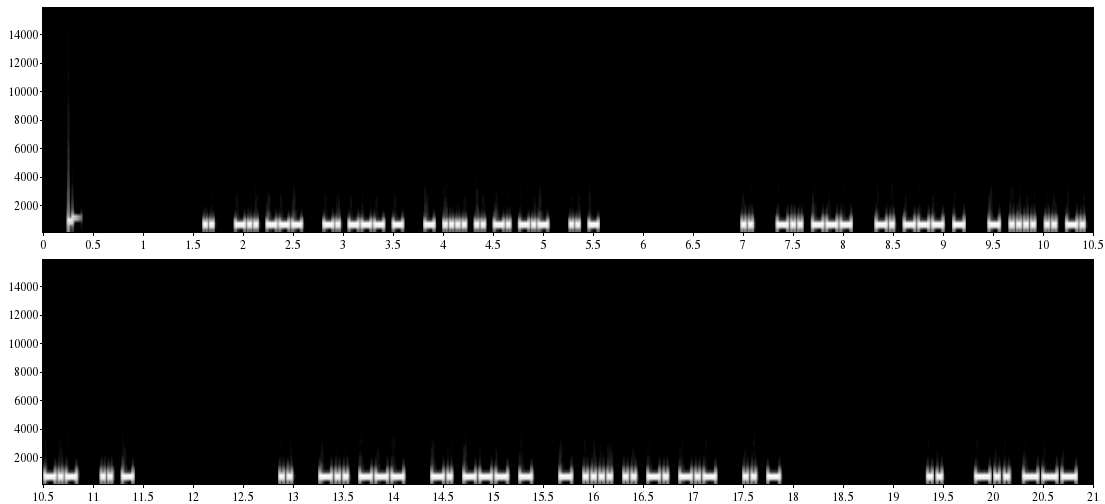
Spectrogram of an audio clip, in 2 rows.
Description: Morse code, heard as a keyed tone, about 33 wpm, 700 Hz. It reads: I DO NOT THINK IT I DO NOT THINK IT I DO NOT THINK IT I DO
